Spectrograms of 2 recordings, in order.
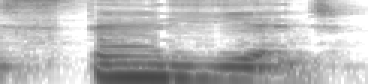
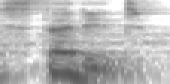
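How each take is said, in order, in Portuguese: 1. A palavra é falada com três sílabas. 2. A palavra é falada com duas sílabas. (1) "você acrescenta mais uma sílaba" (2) "É assim dessa forma que fala"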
